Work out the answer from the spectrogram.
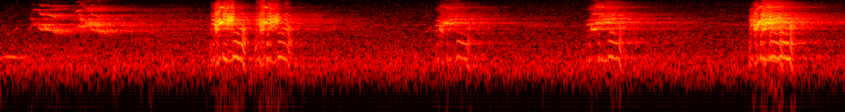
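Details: Pink and grey galah in Western Australia uttering a series of short, harsh, high screeching notes, one quick double note followed by single screeches about every three-quarters of a second.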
